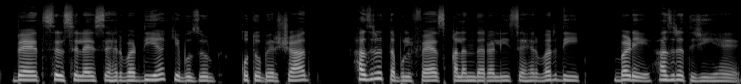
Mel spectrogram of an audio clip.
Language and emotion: Urdu, neutral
